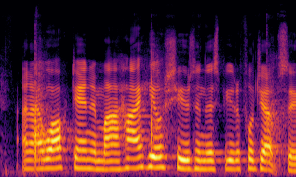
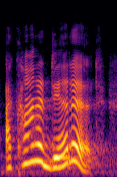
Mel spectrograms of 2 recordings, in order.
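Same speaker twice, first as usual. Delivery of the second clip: high sheepish excuse; 7 semitones higher than usual. Retold or imitated. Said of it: "And I said".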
